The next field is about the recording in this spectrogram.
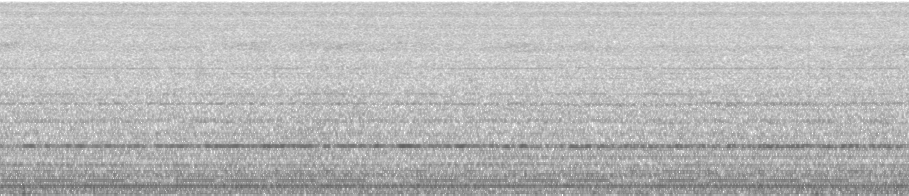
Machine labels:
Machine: slide rail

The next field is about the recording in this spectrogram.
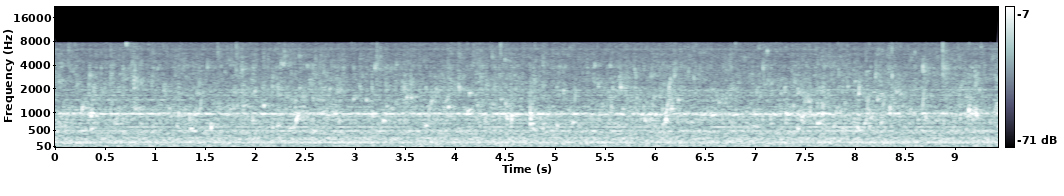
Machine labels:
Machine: pump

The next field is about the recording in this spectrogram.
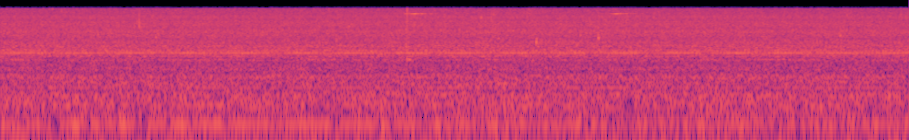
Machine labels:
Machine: pump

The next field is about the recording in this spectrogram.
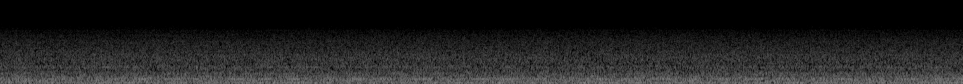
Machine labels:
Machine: slide rail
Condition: normal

